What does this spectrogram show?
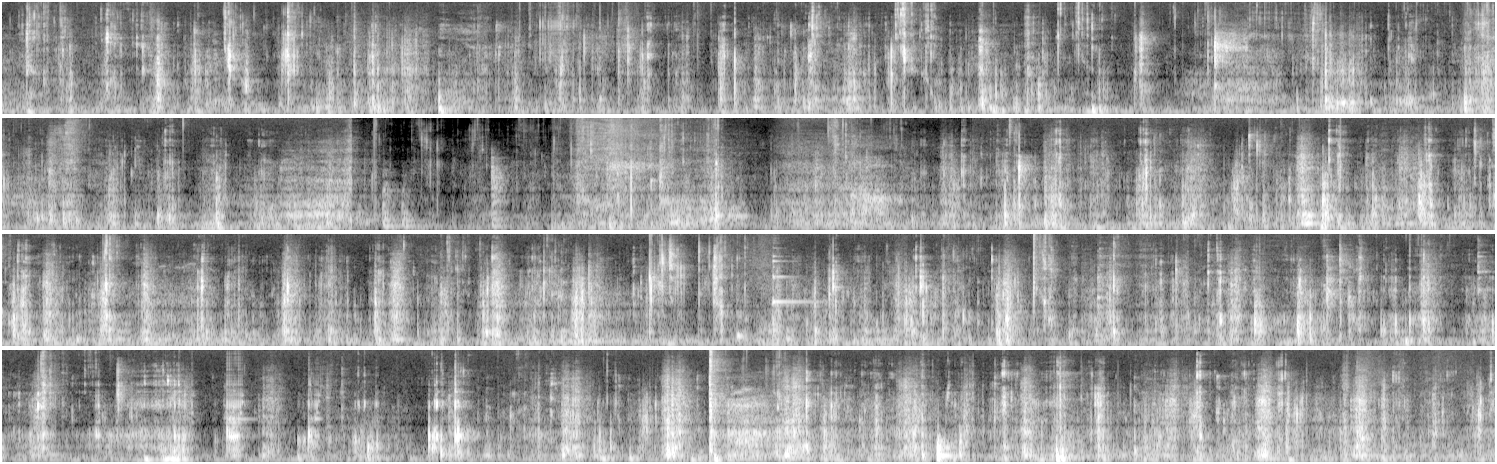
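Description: Close-miked chewing of boneless fried chicken by two people: a dense run of irregular wet mouth clicks and smacks.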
